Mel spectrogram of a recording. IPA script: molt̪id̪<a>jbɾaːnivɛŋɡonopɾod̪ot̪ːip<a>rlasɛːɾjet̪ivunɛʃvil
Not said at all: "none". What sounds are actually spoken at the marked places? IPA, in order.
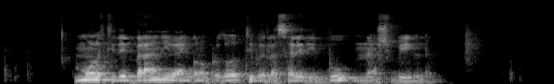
e, e

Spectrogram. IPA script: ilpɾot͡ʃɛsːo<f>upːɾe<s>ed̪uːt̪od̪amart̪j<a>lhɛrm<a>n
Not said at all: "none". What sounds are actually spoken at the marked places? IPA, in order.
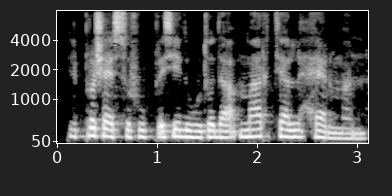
f, s, a, a

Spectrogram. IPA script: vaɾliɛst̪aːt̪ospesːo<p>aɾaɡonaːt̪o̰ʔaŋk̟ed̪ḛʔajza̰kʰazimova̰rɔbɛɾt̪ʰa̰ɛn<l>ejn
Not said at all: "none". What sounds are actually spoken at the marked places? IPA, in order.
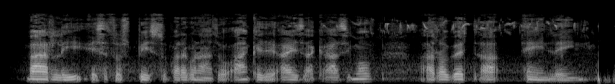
p, l

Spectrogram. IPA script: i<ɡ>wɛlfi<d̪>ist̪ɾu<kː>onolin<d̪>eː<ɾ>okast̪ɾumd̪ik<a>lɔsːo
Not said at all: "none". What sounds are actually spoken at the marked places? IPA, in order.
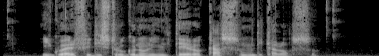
ɡ, d̪, ɡː, t̪, ɾ, a

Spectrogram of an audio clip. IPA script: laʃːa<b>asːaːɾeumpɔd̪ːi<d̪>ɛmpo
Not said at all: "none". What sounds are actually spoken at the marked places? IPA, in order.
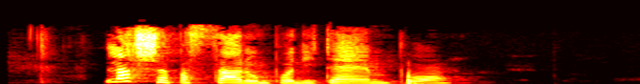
p, t̪

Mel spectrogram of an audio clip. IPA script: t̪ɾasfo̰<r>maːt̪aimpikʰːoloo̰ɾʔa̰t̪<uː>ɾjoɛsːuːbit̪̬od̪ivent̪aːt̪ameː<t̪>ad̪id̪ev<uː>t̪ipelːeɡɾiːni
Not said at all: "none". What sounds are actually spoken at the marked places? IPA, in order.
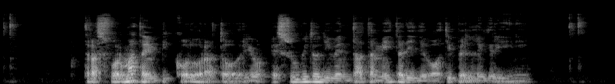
r, ɔː, t̪, ɔː

